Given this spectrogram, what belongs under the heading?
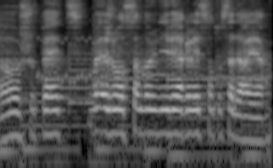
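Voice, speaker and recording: A man's voice: fairly high pitch, level tone, moderate pace, darkish tone, soft background music, close to an everyday voice. A man voicing a melodramatic, lovesick young space captain who pleads with his beloved.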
